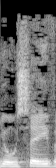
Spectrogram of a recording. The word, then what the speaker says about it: Yosef: So if you look it up, and with gender usage, etc., and then meaning and history, and I'll just highlight it, from Yosef, the Latin form of the Greek also sang Yosef, which was from the Hebrew name, actually it's pronounced Yosef as well, meaning he will add.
